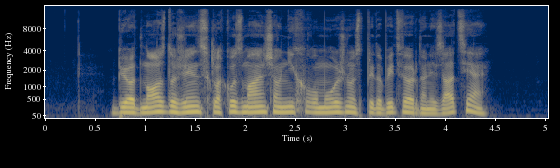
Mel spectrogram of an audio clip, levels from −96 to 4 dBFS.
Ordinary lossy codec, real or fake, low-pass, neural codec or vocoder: AAC, 96 kbps; real; 14.4 kHz; none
